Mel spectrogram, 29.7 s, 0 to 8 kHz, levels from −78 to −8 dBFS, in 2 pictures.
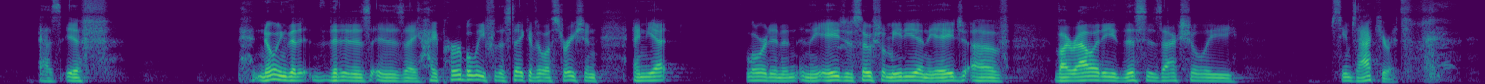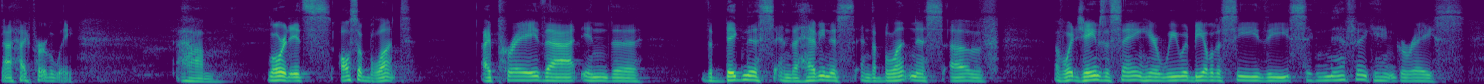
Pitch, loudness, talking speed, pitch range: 125 Hz, -29 LUFS, 145 wpm, 120-135 Hz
